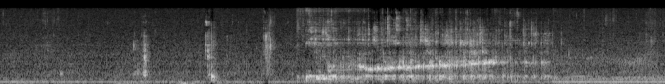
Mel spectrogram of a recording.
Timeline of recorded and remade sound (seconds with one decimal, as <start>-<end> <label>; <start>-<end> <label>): 0.0-4.9 recorded; 4.9-5.6 remade; 5.6-6.7 recorded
